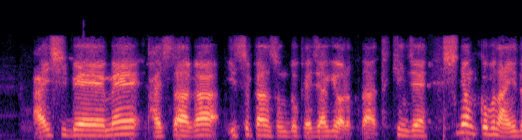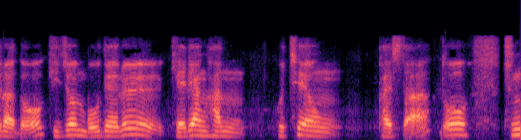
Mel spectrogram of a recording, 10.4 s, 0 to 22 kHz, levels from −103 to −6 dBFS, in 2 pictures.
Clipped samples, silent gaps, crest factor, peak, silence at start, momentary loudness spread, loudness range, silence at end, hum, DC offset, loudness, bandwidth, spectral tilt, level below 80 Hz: under 0.1%; none; 16 dB; -12 dBFS; 0.35 s; 12 LU; 4 LU; 0 s; none; under 0.1%; -29 LUFS; 8 kHz; -4.5 dB/octave; -66 dBFS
